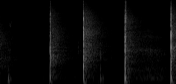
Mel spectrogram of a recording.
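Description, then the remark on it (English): Four sharp, loud hand claps at uneven intervals, each a crisp smack with a quick decay, made as sync claps for lining up audio. No talking in between. “I'm sync clapping for the audio.”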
